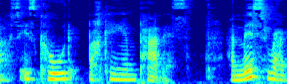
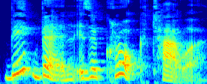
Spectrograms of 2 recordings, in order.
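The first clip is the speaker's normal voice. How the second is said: higher, loud regal voice; grand queen; 4 semitones higher, 8 dB louder than usual. A narrator's reading. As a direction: explain it with royal pomp. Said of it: "said the Queen".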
